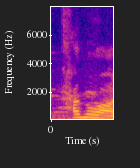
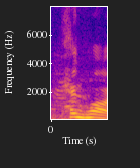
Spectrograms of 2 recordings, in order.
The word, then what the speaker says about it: Thanh Hóa: 여기 타노아라는 곳은, 근데 우리가 이제 타노아 이렇게 이제 발음을 하는데 이곳 사람들은 탱화 이렇게 발음하더라고요. 우리 그 절에 걸려 있는 사진을 탱화라고 하잖아요.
